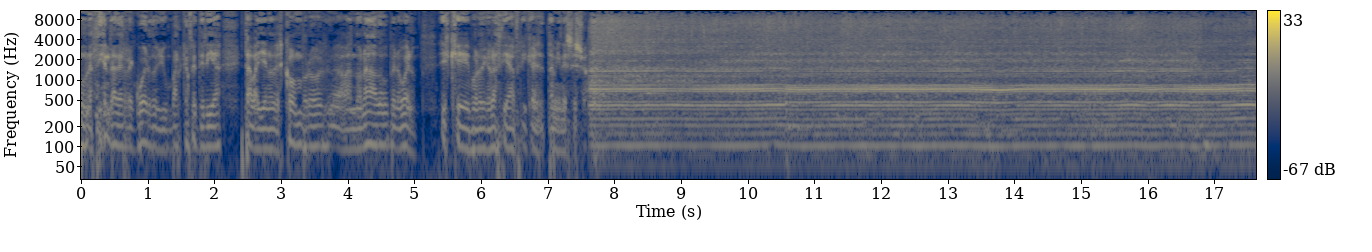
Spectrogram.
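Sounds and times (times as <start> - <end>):
speech: 0.0 - 8.1
fishing boat motor droning on a lake: 7.6 - 17.6.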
